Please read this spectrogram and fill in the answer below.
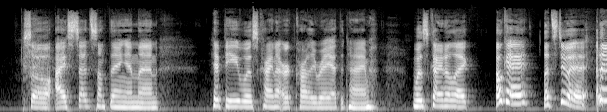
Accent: Appalachia, United States; We're from Appalachia.

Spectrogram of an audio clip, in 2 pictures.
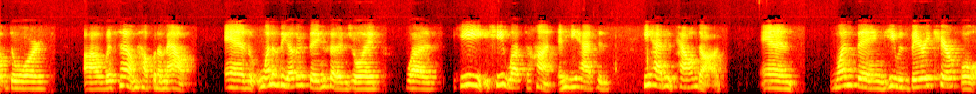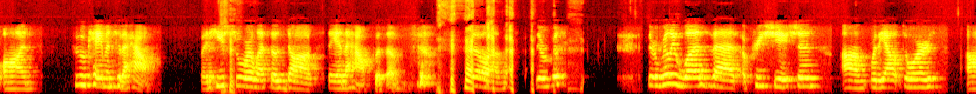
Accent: Indianapolis, Indiana, United States; I grew up in Indianapolis, Indiana. So I'm a Midwestern girl, but I say that I have some Southern flair

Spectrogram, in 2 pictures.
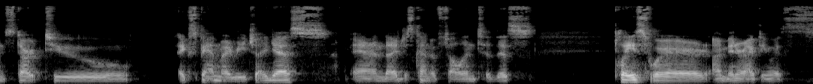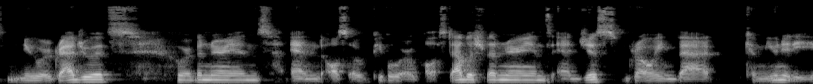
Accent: California, United States; also born or lived in Indiana; I grew up in California

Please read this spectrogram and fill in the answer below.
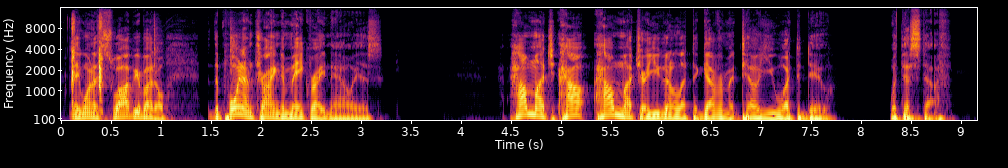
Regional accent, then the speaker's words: Grafton, West Virginia, United States; I'm from Grafton, West Virginia, and there weren't, there was only two black, uh, kids that went to school

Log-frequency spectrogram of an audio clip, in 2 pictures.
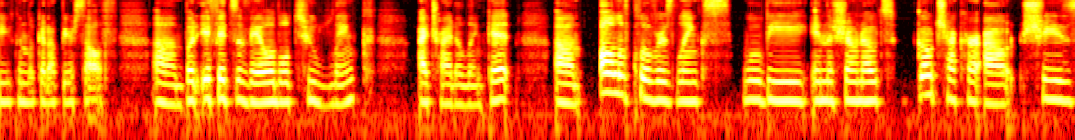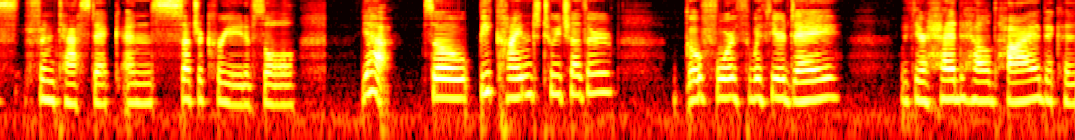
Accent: Midwest, United States; I'm from the Midwest, so I only really know it as a Midwestern goodbye.

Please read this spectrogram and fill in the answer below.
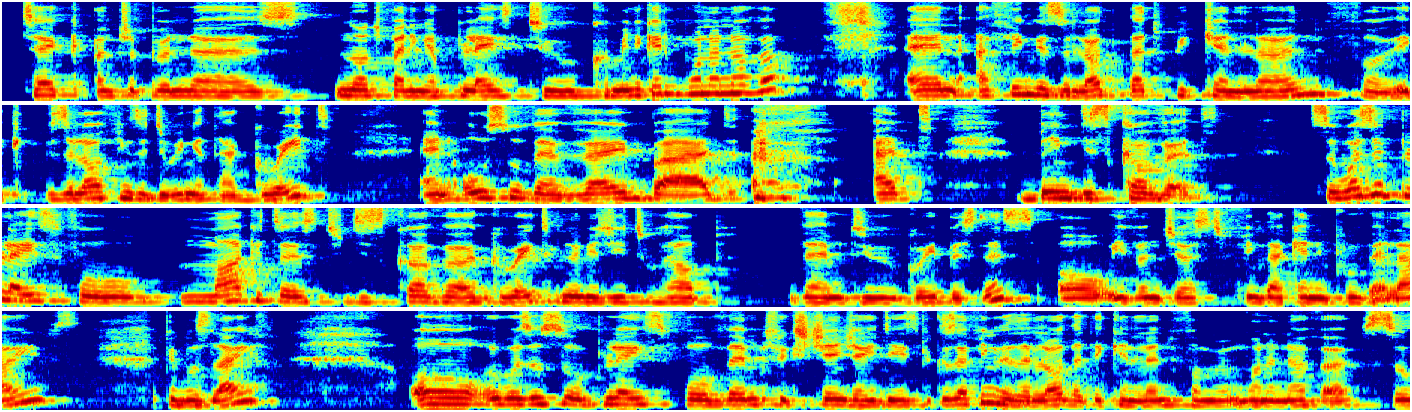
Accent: France; accent: French; now in London, United Kingdom; people can hear from my accent, I'm French

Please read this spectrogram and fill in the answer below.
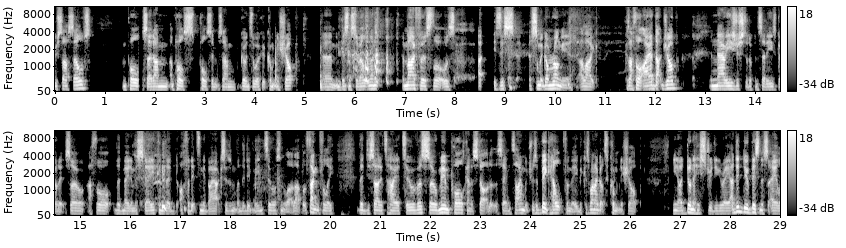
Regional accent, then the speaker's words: Doncaster, Yorkshire and the Humber, United Kingdom; Born and bred in Doncaster

